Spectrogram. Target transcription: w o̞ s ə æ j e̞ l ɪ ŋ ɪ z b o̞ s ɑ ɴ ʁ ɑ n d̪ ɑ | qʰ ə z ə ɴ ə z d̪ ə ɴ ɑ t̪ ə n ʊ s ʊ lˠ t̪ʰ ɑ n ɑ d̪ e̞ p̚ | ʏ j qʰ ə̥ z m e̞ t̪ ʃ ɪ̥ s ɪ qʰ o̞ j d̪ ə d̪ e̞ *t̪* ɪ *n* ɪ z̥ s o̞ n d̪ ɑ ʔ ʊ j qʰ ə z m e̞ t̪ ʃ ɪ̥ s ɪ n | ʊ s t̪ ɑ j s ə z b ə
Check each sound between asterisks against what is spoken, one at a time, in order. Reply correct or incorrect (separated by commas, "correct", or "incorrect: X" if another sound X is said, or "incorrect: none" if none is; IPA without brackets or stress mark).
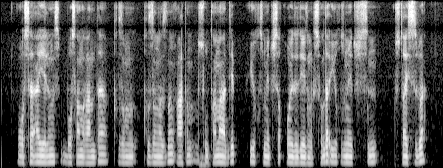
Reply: incorrect: d̪, incorrect: ŋ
